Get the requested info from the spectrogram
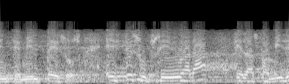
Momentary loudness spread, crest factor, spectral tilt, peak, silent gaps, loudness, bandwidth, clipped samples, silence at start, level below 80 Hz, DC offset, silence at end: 3 LU; 6 dB; -6.5 dB/octave; 0 dBFS; none; -5 LUFS; 8 kHz; 8%; 0 s; -32 dBFS; under 0.1%; 0 s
